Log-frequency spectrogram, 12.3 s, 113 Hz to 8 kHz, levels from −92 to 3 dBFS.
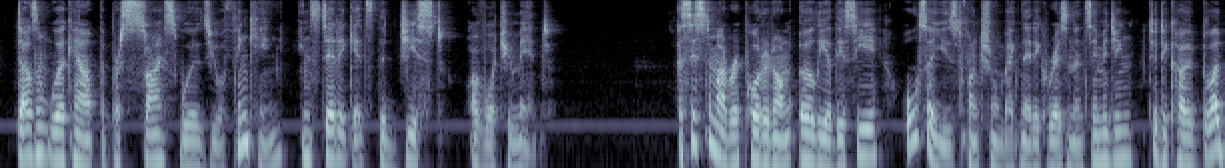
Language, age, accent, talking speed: English, 30-49, Australian, 165 wpm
